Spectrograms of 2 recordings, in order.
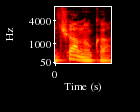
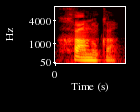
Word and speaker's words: Ханука: Если вы видели, как она пишется на английском с CH, знаете, это не Чанука, здесь в иврите нет звука Ч, но это Ха, Ханука.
